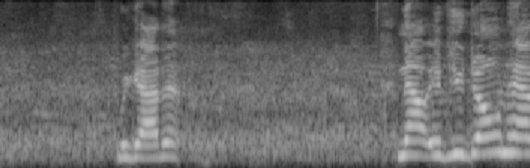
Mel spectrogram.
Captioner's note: general chatter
